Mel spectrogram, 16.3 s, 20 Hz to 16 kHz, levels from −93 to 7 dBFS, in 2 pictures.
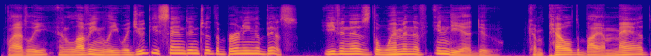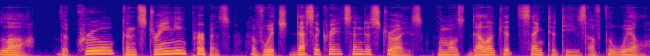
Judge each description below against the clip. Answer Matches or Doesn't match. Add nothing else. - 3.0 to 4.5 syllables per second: Matches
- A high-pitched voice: Doesn't match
